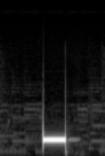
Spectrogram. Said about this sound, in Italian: Io ho pigiato il bottoncino. Yes. Per inoltrare la chiamata. E che infatti squilla, squilla.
